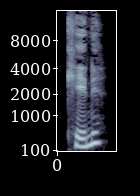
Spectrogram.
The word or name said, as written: kende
